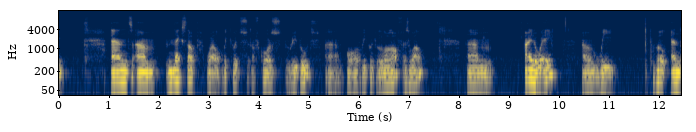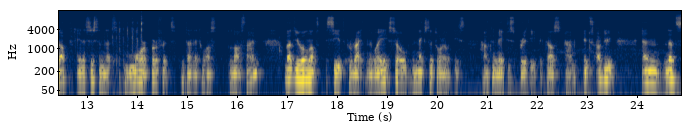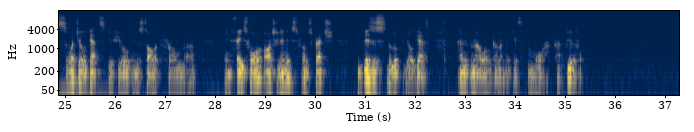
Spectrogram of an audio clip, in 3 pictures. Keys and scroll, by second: 9.8 super+x.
